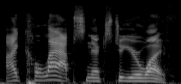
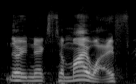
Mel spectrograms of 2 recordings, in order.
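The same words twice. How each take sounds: First: Said in the usual way. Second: "my" punched louder in correction; emphatic correction landing on "my"; stress on my. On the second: Real, not acted. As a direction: hit the word "my" to fix a slip. Corrects slip, stressing the owner.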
